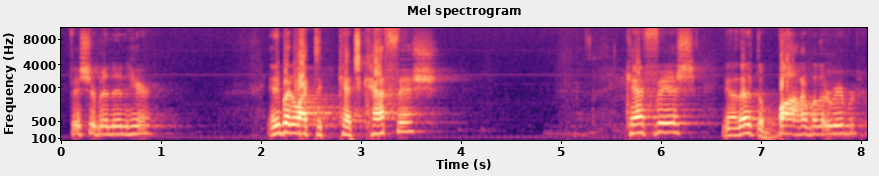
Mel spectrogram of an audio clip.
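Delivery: ordinary talk, nothing marked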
